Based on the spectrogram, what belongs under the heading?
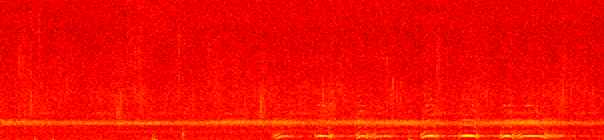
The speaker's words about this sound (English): The barred owl, let me spell that, B-A-R-R-E-D, is named for the barring or streaking across much of the bird's undersides. They're often very loud when hooting, as heard here.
